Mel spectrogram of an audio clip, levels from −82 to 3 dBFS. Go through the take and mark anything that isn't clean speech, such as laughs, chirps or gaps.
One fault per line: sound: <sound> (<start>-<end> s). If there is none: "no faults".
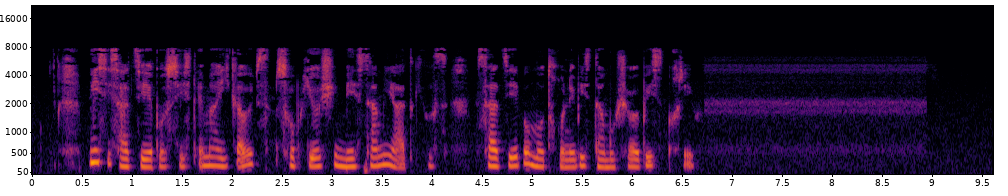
no faults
